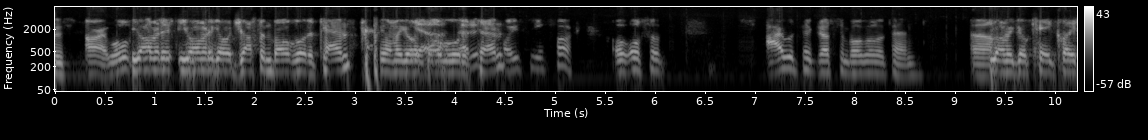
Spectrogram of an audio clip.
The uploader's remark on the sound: jump on the phone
